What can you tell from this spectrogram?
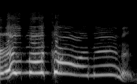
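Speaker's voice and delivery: very high, squeaky comic protest; high-pitched comic indignation; outraged car owner. Pretend. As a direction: yelp it like the guy whose car got taken in Speed. Guy from Speed, car taken.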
